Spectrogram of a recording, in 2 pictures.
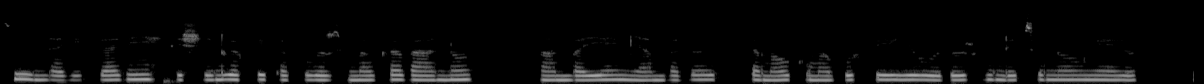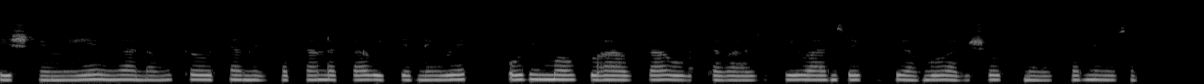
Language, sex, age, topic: Kinyarwanda, female, 18-24, health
